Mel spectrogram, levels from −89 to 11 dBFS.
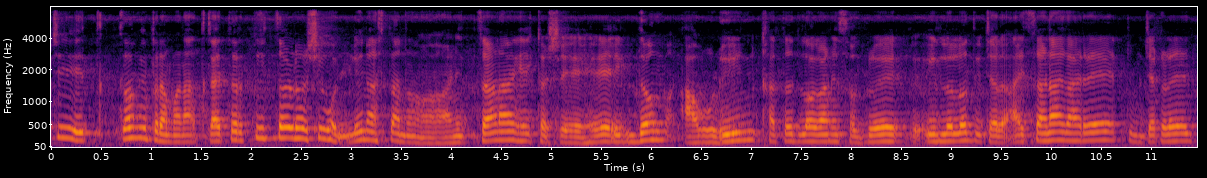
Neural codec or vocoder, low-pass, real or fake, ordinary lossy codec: codec, 16 kHz, 8 kbps, FunCodec, trained on LibriTTS, 25 frames a second; 7.2 kHz; fake; none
